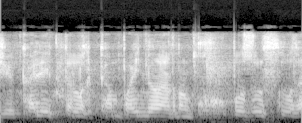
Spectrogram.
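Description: Speech only: a news voice-over talking without a pause.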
